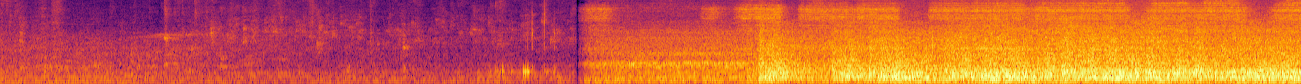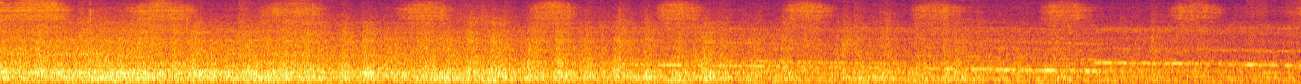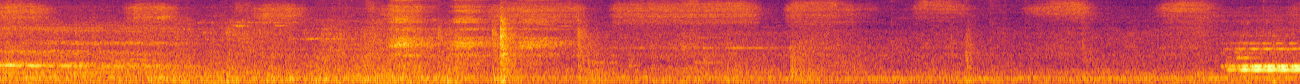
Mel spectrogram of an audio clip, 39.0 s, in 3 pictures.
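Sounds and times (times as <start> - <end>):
train wheels rumbling and clattering: 5.8 - 34.5.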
